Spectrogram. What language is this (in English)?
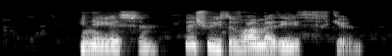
Kabyle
